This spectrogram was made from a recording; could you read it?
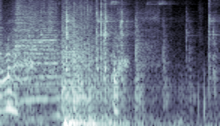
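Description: A heavy thud as a man rams a door from the other side while girls inside try to hold it shut, followed by a brief rattling shudder, with a voice briefly audible at the start.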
